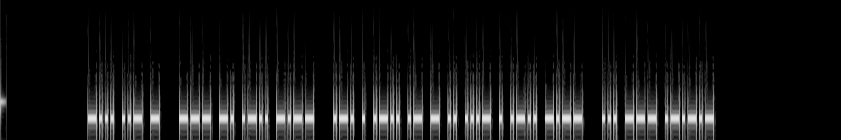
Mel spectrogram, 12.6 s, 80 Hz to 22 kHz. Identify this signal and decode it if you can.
Morse code, heard as a keyed tone, about 28 wpm, 700 Hz. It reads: BUT ONLY RELATIVELY SO.
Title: Sentences from Top 1100 Words 28wpm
